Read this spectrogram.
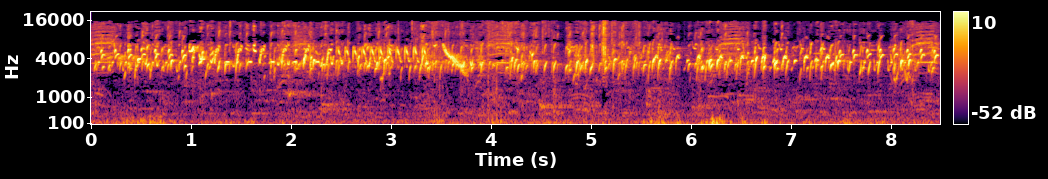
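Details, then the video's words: European goldfinches singing together in the 'batbata' style, used to cure silent birds and excite females; unbroken, crowded high chattering and jingling phrases from several birds fill the whole stretch. "بتبتة حسون جماعية ضرورية لعلاج سكوت+تحفيز إنات لحسون قوى بتبتة جماعية لتحفيز حسون على تغريدة تزاوج"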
